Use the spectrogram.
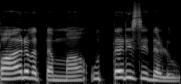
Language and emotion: Kannada, neutral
